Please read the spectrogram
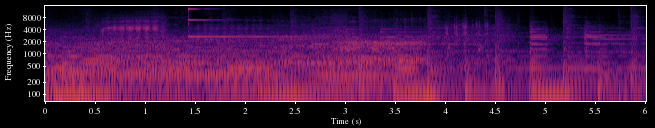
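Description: Goat bleating over music with a steady bass line.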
